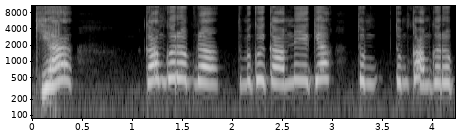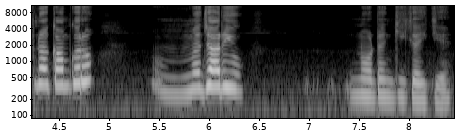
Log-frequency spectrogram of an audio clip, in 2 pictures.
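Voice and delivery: very high loud scolding fading out; brush-off. Acted. Payal telling Ananya to mind his work. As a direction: wave him off.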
